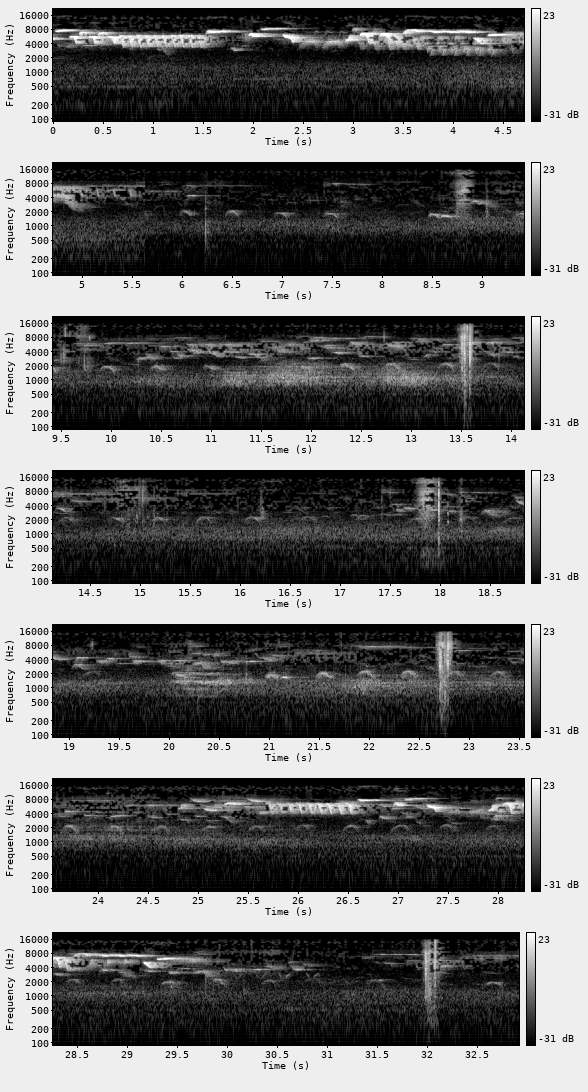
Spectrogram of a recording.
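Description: Songbirds singing and chirping, with bursts of high twittering at the start and again near the end. Three sharp clicks fall in the middle.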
